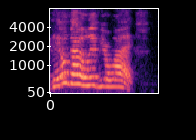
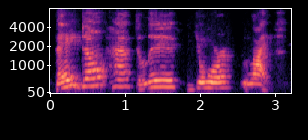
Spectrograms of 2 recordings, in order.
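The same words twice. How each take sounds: First: Said in the usual way. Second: Each word of "They don't have to live your life" drawn out; slow right down, weighting "don't" and "your life"; slow emphatic restatement. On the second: Shown as a demonstration. Coach repeating the point to listeners, slow and emphatic.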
